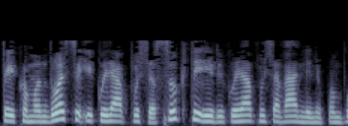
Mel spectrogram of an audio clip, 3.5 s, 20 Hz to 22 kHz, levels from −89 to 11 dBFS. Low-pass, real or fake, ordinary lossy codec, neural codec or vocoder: 7.2 kHz; fake; MP3, 24 kbps; codec, 16 kHz, 1 kbps, FreqCodec, larger model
